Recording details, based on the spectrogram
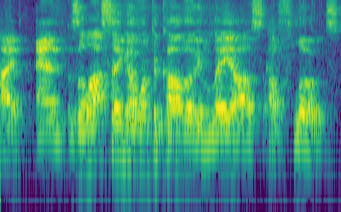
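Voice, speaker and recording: A man with a non-native accent speaks at a moderate pace and fairly high pitch, with noticeable background noise and audible room echo. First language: not English. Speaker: university course lecturer. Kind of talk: lecture. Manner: casual, with filler words.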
